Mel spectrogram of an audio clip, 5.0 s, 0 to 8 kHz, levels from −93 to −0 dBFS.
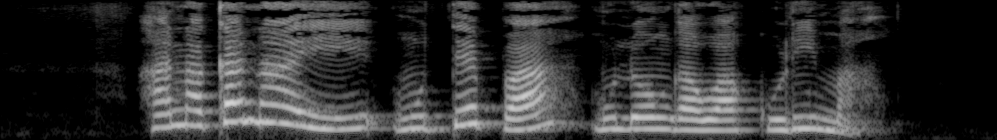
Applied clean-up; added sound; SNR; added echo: none; none; none; none.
